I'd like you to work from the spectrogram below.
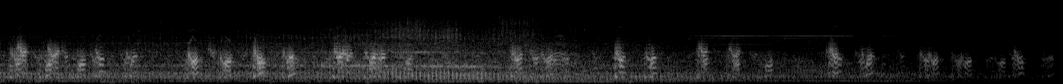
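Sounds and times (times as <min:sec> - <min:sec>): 
frogs croaking: 0:00.0 - 0:04.0, 0:05.1 - 0:10.6.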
